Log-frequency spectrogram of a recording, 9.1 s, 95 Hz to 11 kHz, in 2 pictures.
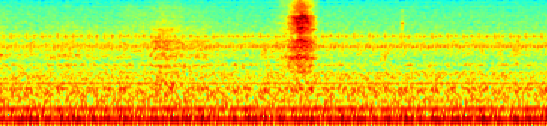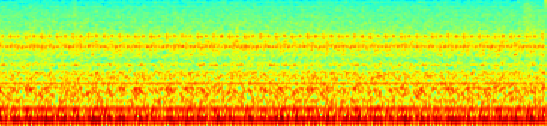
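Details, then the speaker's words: Vauxhall/Opel Corsa D 1.3 CDTi diesel, after repair: came in misfiring (P0204, non-original injector); fault traced to two failed resistors, apparently kept going by water. Left idling: smooth, steady low diesel idle with constant beat, no stumbles or misfires. "But look, it's running perfect so far. It's gonna let it to idle for a little bit and see what happens."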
